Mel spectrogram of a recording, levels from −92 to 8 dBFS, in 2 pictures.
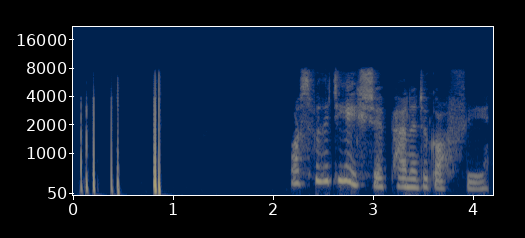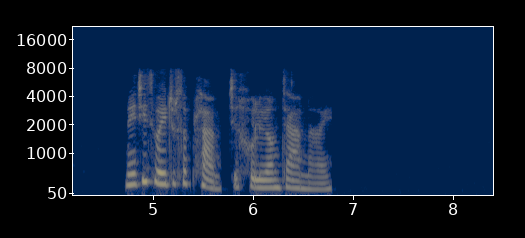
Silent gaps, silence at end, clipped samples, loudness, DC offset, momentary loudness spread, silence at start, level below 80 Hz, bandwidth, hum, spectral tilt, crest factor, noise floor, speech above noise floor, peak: none; 1.6 s; under 0.1%; -36 LUFS; under 0.1%; 17 LU; 0.8 s; -62 dBFS; 8.2 kHz; none; -5 dB/octave; 34 dB; -86 dBFS; 48 dB; -4 dBFS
